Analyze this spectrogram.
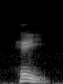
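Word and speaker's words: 丙: 音読みで読みますと、こう、おつ、へい、てい、ぼ、き、こう、しん、じん、き、と読みます。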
